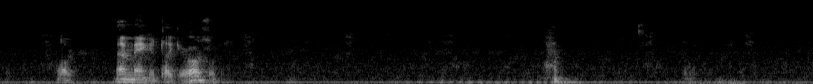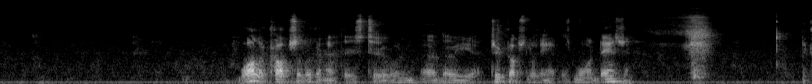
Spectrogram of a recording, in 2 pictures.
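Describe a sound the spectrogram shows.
An elderly man speaks calmly and close by, as if over an online call, with pauses.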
